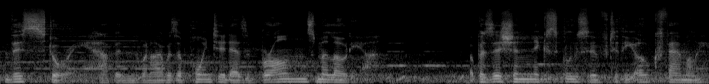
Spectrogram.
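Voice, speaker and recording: An actor playing a solemn noble man who heads a family, telling stories in a measured, formal way with soft, hushed phrases. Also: on the low side, steady tone, natural voice. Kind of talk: game dialogue voice acting. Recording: reverberant with game music.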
